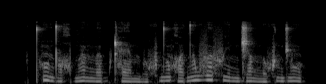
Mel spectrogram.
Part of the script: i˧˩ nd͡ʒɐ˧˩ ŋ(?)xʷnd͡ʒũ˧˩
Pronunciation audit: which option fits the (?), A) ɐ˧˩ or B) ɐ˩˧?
B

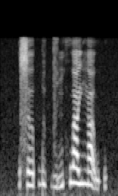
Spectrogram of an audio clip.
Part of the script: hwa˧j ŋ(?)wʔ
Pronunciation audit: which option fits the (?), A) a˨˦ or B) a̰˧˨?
B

